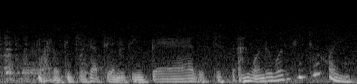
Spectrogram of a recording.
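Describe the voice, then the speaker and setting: An actress playing an observant, quietly composed policeman's widow in a radio drama, speaking thoughtfully and haltingly. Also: wildly swooping pitch, exaggerated voice. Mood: uneasy, understated. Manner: low-key, thoughtful, halting. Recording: dull, noisy old radio recording.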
